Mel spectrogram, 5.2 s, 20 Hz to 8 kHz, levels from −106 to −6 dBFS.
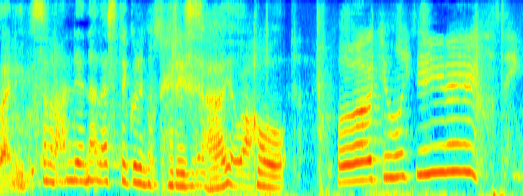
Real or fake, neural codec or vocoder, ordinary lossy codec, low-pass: fake; codec, 16 kHz, 1 kbps, X-Codec, WavLM features, trained on Multilingual LibriSpeech; none; none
